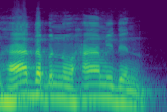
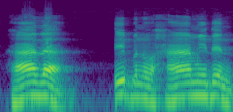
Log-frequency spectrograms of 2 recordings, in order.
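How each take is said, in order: First: The words run together, glottal stop dropped. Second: A pause comes before ibnu, glottal stop pronounced. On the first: The words are read joined together. "Kalau sambung dia sakotot. Hamzahnya ini hilang" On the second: The words are read as separate, stopping between them. "Bukan sambung wakaf"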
